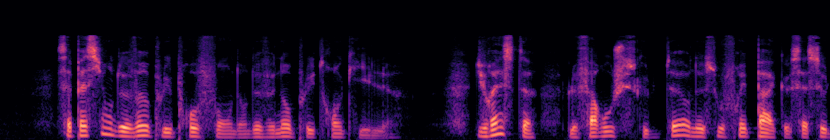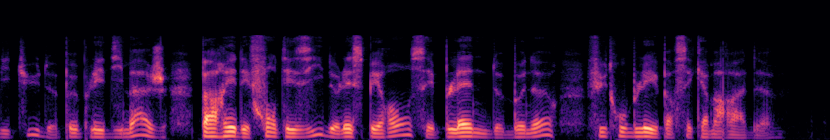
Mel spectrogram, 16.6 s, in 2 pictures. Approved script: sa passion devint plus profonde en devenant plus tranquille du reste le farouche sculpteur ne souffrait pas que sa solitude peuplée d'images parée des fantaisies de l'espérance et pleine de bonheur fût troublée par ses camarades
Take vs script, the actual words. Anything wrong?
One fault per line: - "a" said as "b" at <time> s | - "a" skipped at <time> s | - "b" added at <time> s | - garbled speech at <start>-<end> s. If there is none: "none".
none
